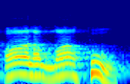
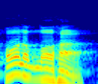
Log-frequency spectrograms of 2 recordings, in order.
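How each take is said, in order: First: Allah ends with a u vowel. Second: Allah ends with an a vowel. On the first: The speaker calls it right. "kata Allah harus dibaca dhammah" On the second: The speaker calls it wrong. "Tidak boleh dibaca"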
